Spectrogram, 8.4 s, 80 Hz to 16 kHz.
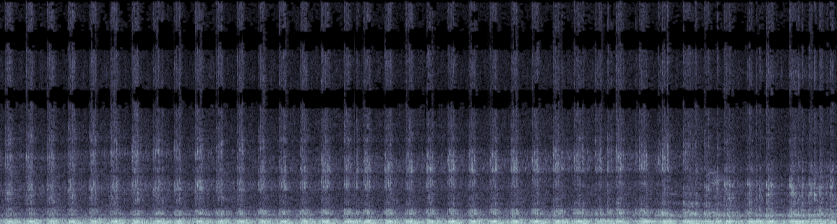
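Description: C5 Corvette's V8 idling steadily, its exhaust note rising and falling about four times a second.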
